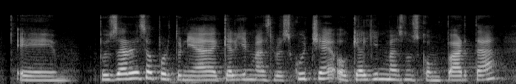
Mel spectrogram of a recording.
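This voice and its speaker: Over noticeable background noise, a woman talks at a medium pitch with ordinary rises and falls. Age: 30s. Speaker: podcast co-host. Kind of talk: casual chat.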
